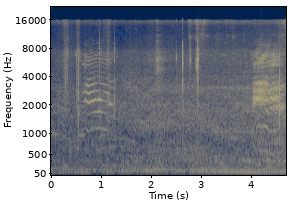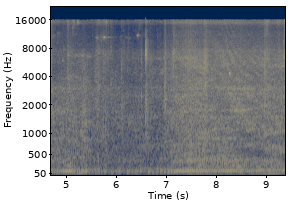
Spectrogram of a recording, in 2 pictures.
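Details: Stray cat living on the street gives two meows: a short harmonic meow near the start and a higher, drawn-out meow midway. A steady low traffic rumble runs throughout.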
